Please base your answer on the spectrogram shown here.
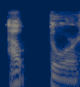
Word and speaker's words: outdoor: has outdoor seating available let's talk about the difference between these two words we have outdoor and Outdoors one difference the the most obvious difference is there's an S there's an S at the end of Outdoors but there's another difference the stress is different when I say outdoor the stress is on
